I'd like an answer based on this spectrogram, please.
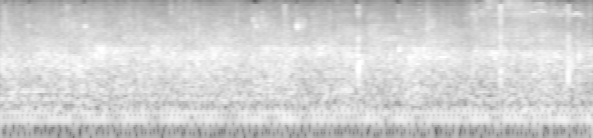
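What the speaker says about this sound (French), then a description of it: "Applaudissements." Conference audience applause for an expert introduced on stage, fairly faint and steady clapping heard at a distance over a low hum.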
